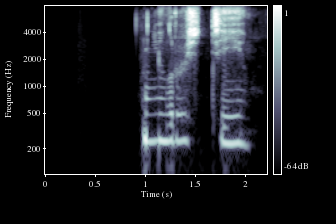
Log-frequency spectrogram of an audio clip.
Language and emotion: Russian, sad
